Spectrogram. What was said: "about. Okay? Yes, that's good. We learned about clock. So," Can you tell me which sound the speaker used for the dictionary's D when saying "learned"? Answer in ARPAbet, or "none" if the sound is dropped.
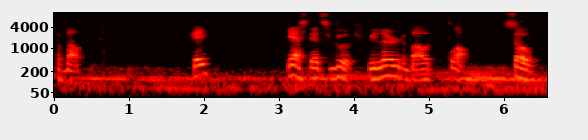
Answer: none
